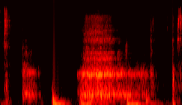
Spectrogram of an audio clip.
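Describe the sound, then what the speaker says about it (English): A quiet, drawn-out yawn with breathy intakes and soft exhalations, close to the microphone and fairly faint, broken by short pauses. "Got a little yawn going there."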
